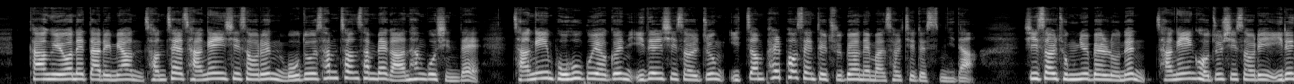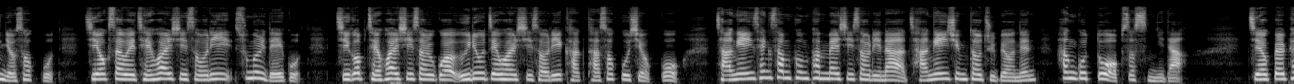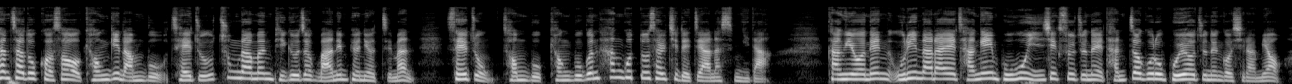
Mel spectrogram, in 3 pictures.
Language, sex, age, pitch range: Korean, female, 20-39, 195-255 Hz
